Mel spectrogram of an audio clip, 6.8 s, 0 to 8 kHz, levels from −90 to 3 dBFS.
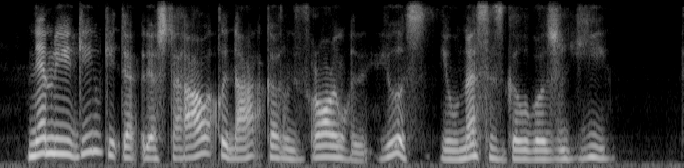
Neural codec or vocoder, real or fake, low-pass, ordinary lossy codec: autoencoder, 22.05 kHz, a latent of 192 numbers a frame, VITS, trained on many speakers; fake; 7.2 kHz; Opus, 16 kbps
